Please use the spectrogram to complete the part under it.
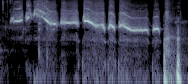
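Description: A person whistles a jaunty tune, imitating a whistled melody from an animated film. Several bright, sustained phrases glide up and down, broken by short pauses.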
